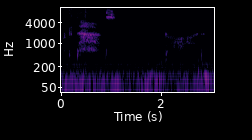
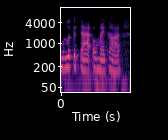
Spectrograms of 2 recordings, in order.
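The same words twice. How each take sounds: First: It is said in a whisper. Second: It is said in a normal voice.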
